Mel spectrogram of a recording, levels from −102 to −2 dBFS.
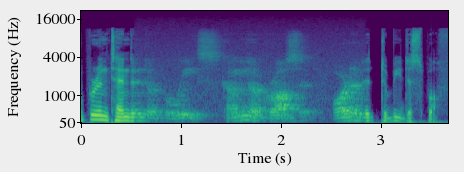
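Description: From 0.54 to 2.84 s the speech turns hollow and roomy, about 10 dB quieter with less bass, and a room-noise floor only about 25 dB below it appears. This is likely a switch to a distant microphone. On the waveform, the envelope steps down abruptly, and the spectrogram shows thinned low end, reverberant smearing and a raised noise floor.

From 3.50 to 3.54 s a brief glitch cuts in as damaged data in a compressed stream throws the decoder out of sync until it finds the next valid frame. The spectrogram shows a short disruption at that point.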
